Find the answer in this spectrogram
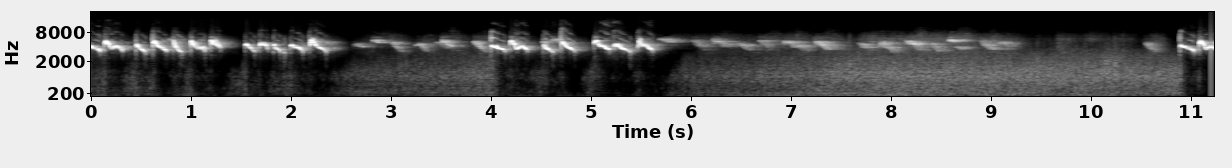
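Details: Oriental white-eye kept in a cage, singing openly five days after monthly deworming in January 2022; bursts of fast, high, tinkling chirps about twice a second, then a longer run of softer warbled notes over steady hiss.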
